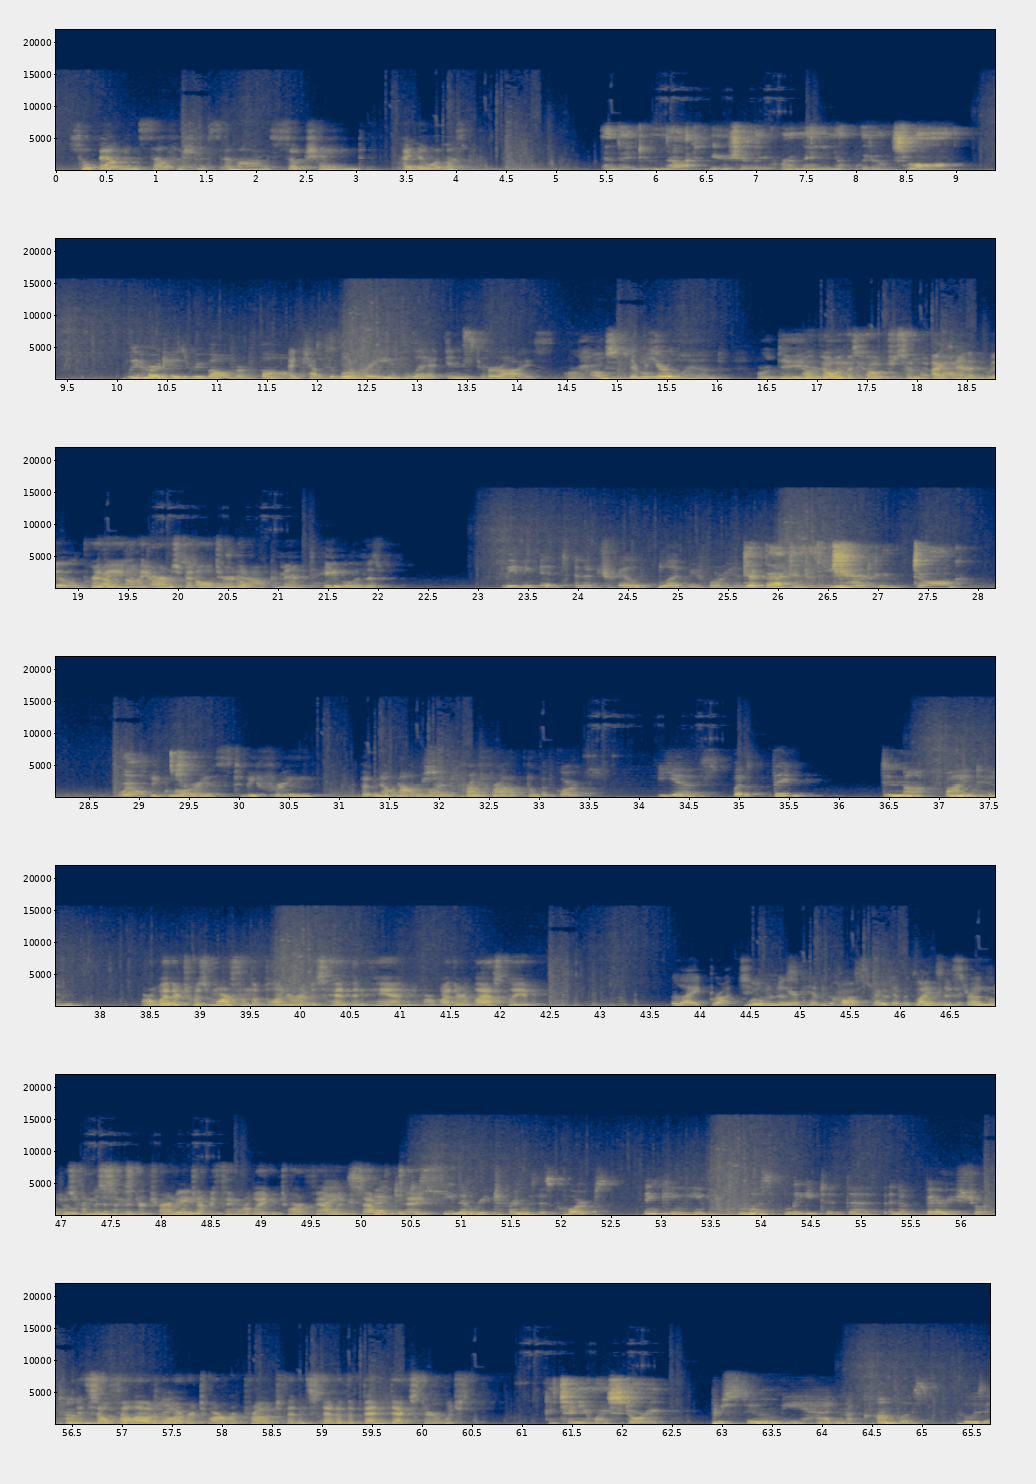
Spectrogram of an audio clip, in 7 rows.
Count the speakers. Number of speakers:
7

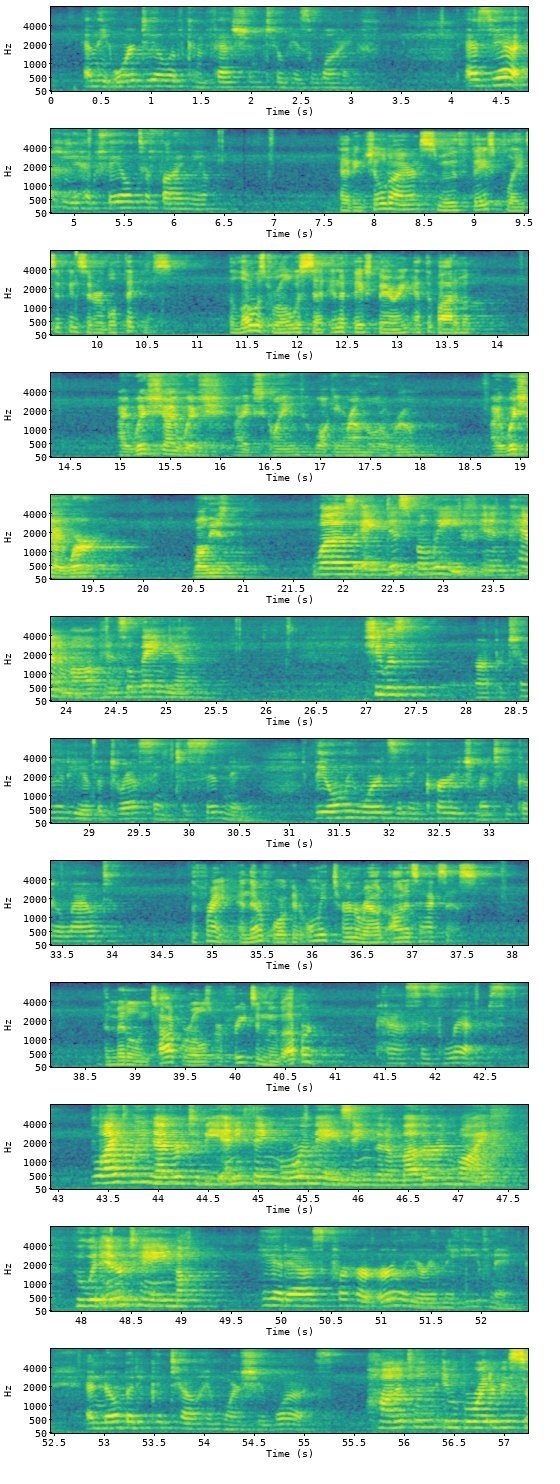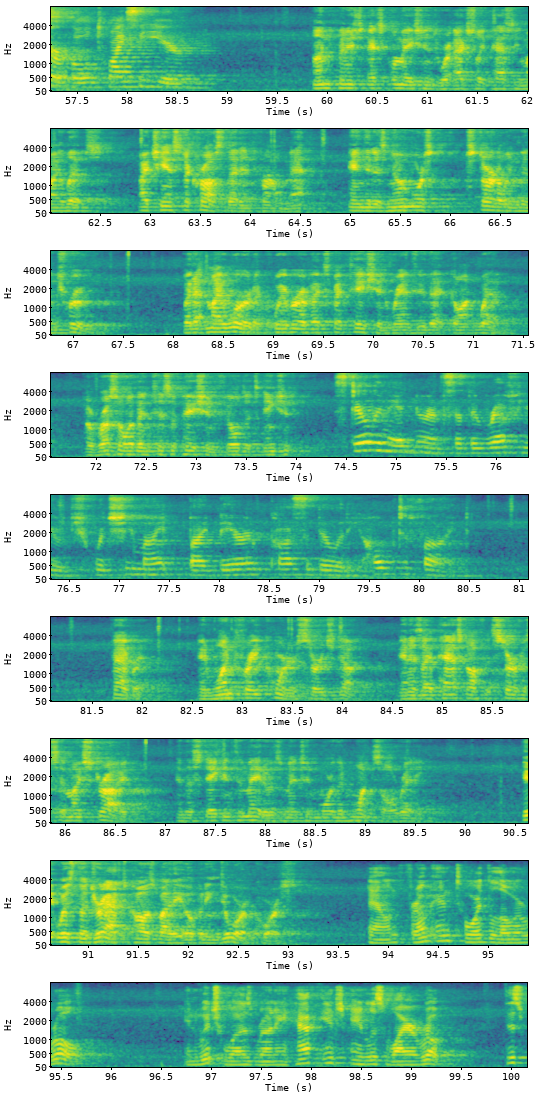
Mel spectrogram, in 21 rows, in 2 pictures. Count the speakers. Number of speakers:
4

